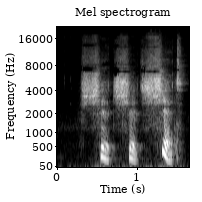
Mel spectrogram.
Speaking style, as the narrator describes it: Lindsay mutters

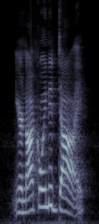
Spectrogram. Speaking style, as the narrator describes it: Frank snapped

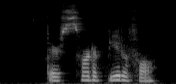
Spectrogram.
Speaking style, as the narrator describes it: he said softly

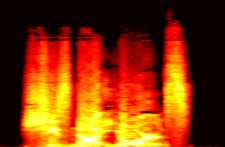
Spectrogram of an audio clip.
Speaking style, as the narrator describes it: he spat

